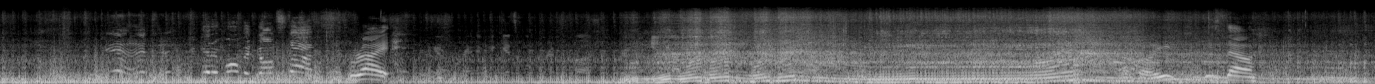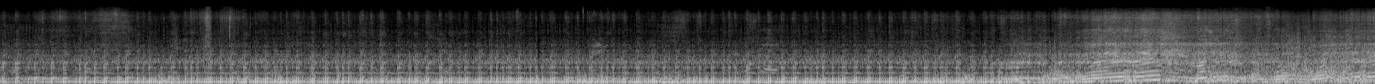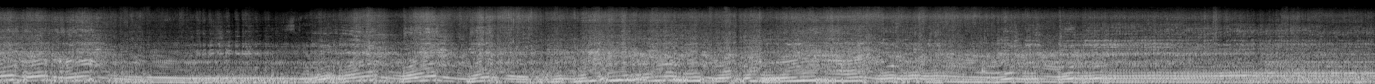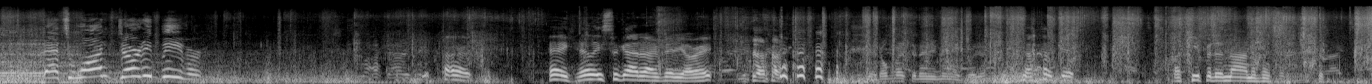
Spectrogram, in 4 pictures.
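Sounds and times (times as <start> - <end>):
snowmobile engine revving: 0.0 - 43.4, 47.6 - 54.9.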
